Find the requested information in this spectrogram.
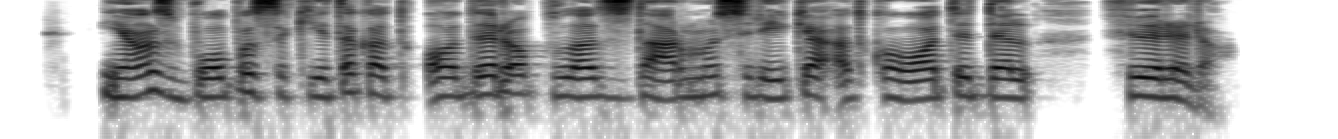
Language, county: Lithuanian, Vilnius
